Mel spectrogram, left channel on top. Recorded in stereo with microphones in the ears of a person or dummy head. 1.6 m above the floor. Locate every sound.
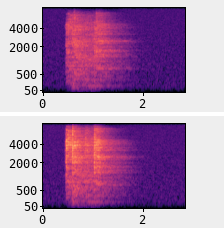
0.4 s a camera shutter: 45° right (ahead or behind), 3 m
